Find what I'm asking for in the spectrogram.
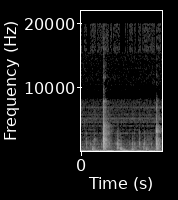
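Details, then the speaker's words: Suzuki SV650 on a stand, front wheel lifted, front end shaken front to back: a few dull knocks heard; steering head bearings worn or loose, with no notchiness felt, so owner thinks they just need retightening. "that knock. And that tells me that the steering head bearings are either worn or just loose."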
